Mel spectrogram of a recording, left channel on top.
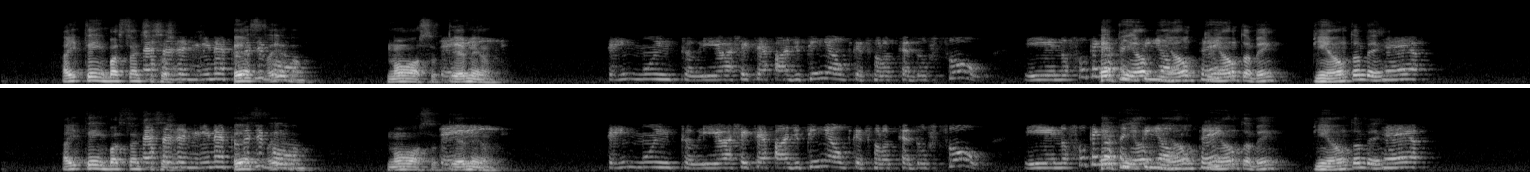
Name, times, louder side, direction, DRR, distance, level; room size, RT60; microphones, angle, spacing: voice 1, 0.6-1.7 2.3-3.0 3.9-4.9 11.0-12.8 13.1-13.9, left 3 dB, 45° left, 0.7 m, -21 dB
voice 2, 1.4-3.1 4.4-5.0 6.1-9.8 10.2-12.3 13.8-14.2, right 2 dB, 25° right, 1.4 m, -28 dB
18.0 x 9.0 x 2.5 m
head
